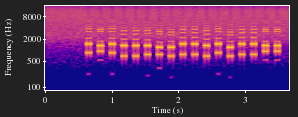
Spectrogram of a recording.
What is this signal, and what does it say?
DTMF, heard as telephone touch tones, dialled by machine, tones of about 60 ms. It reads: 90922541662916600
